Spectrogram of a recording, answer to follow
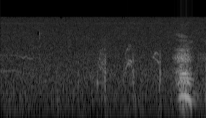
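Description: Dobermann making short whining calls: a few faint ones from about halfway through, then a louder one near the end.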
